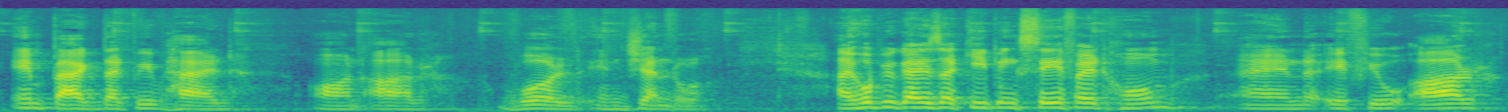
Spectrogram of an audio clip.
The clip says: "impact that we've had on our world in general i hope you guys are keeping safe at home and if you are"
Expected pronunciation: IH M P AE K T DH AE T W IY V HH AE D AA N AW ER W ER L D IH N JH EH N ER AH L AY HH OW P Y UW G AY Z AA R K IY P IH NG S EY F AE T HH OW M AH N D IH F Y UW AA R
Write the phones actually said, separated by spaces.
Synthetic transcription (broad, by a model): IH M P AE K T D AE T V IY V HH AE D AA N AW ER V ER L D IH N JH EH N ER AH L AY HH OW P Y UW G AY Z AA R K IY P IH NG S EY F AE T HH OW M AH N D IH F Y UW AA R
